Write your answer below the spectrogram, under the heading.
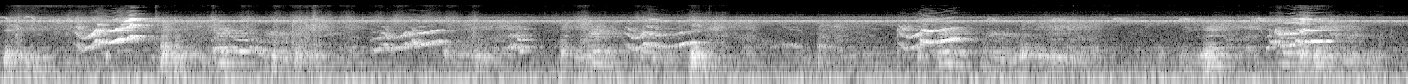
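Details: Yellow-crested cockatoo, described as clever at talking, producing short raspy speech-like phrases with sliding pitch in bursts every second or two, over a steady high electrical whine.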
